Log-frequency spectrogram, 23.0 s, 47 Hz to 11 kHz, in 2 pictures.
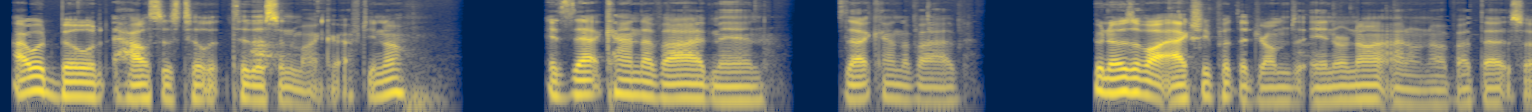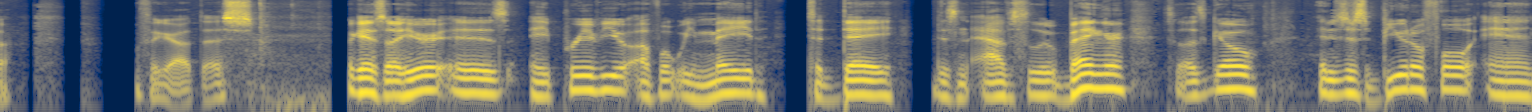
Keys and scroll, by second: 6.8 ctrl+shift+Up, 7.3 ctrl+Up, 7.7 ctrl+b, 13.3 ctrl+space.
